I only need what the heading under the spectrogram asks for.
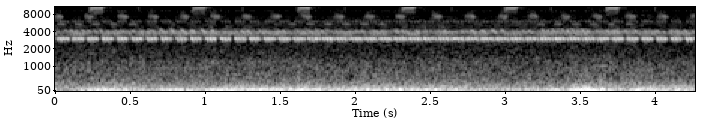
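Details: Grass insects singing through a peaceful summer night, a steady high-pitched trill beneath clear chirps recurring roughly every 0.7 seconds, with noticeable low rumbling ambient noise.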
